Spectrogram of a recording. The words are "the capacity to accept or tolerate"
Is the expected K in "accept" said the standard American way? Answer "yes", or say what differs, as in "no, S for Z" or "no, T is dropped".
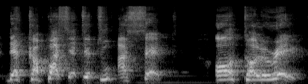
no, K is dropped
